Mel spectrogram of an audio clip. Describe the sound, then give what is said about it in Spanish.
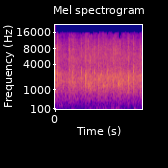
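A crowd applauds themselves, the dense patter of many hands forming a continuous wash of applause with small bursts throughout, loud and sustained with no voices standing out. “Yo creo que yo quiero y creo que ustedes merecen hoy un fuerte, un fuerte aplauso de ustedes mismos.”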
